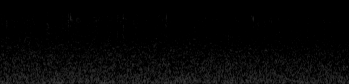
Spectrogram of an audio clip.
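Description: Real heavy rain pours down at a home in a steady, dense hiss, the drumming of countless drops blending into one continuous wash of noise with no voices or pauses.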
